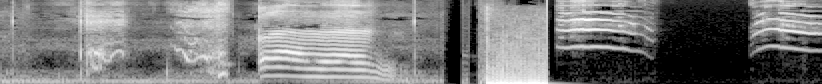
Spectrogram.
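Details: Domestic cat giving a drawn-out, wavering meow that slides downward at the end, with a short loud burst and a thin rising cry after it; human speech and noise before it.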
